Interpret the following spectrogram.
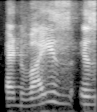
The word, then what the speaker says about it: advise: Advice is a s sound. Advice. Advise is a z sound.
